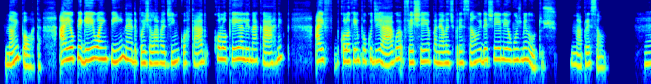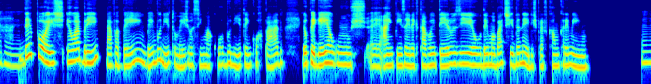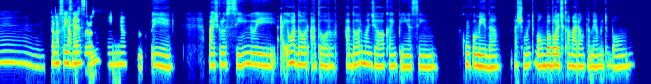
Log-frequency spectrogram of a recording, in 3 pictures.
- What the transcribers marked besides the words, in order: none
- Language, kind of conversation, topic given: Portuguese, podcast, Que comida te conforta num dia ruim?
